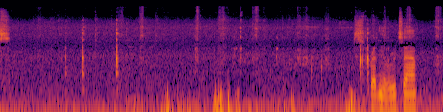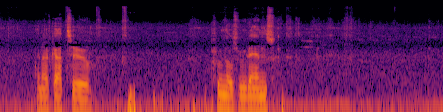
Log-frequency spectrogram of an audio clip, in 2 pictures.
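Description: Fingers scratch and rustle in potting soil.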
